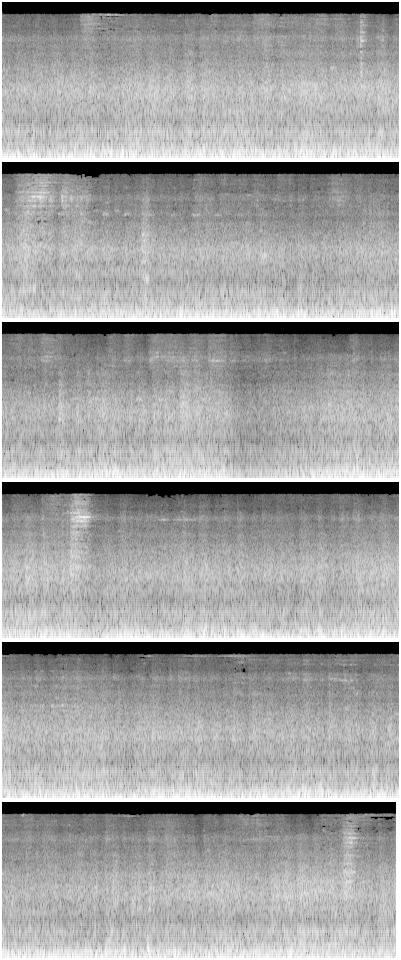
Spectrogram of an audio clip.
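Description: Container freight train's loaded flat wagons rolling past close by: a steady rumble of steel wheels on rail with a clickety-clack, and a few brief high wheel squeals. The noise dips briefly about halfway through, then picks up again.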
